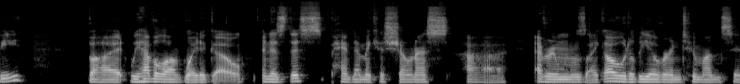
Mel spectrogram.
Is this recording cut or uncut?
uncut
